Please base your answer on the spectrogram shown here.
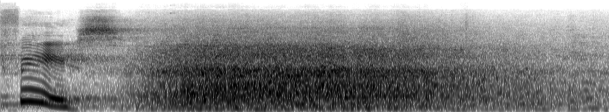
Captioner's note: audience laughing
